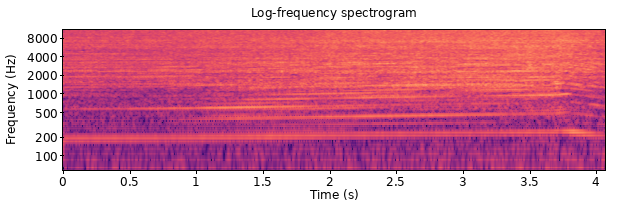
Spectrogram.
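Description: A loud engine sound effect: a rushing noise with a pitch that climbs slowly and steadily, like an engine revving up, dipping just at the end.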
